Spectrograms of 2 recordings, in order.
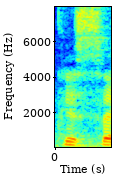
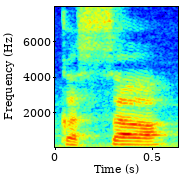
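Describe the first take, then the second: First: The first vowel is an 'i' sound. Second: The first vowel is an 'a' sound. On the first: The speaker calls it right. "इसको किस्सा ही बोलेंगे" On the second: The speaker calls it wrong. "कस्सा नहीं होता"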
